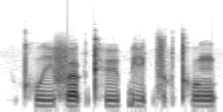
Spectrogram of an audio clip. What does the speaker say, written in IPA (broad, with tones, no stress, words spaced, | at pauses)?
kʷʰiː˨fœː˨k̚ t̪ʰyː˨˥p̚jiː˨t̚ sʊ˨k̚t̪ʰʊ˧ŋ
